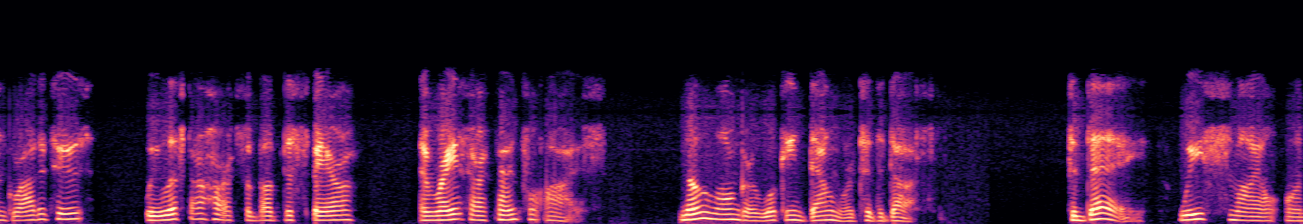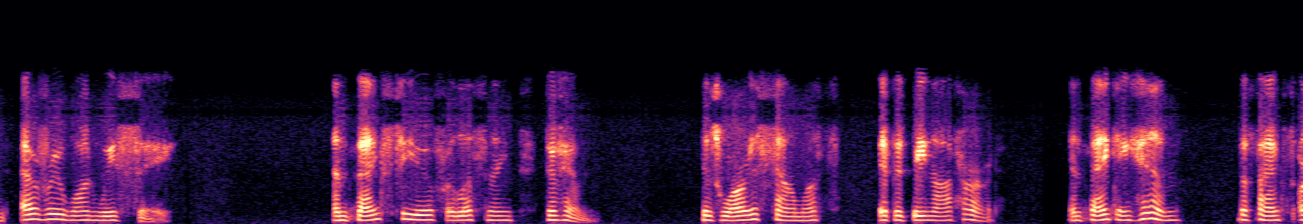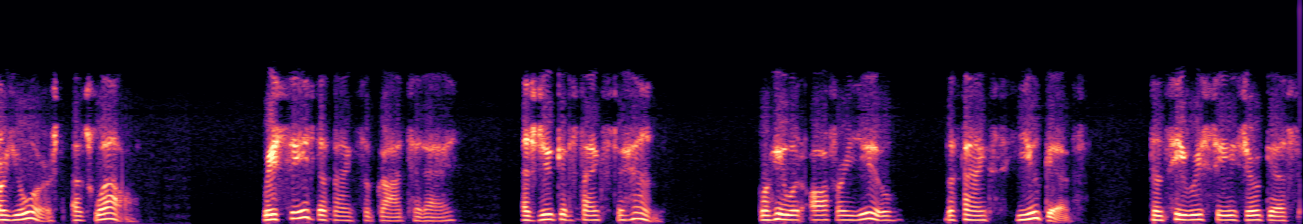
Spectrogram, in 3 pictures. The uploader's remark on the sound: ACIM Daily Conference Call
